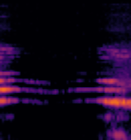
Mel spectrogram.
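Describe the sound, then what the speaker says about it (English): A pet cat named Winston meows twice, close by: one drawn-out, clear meow, a brief pause of silence, then a second, rougher and more throaty meow. "So like my cat here, that's Winston."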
